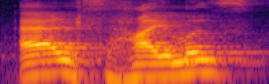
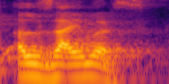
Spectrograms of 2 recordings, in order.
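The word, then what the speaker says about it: Alzheimer's: तो दोस्तों, इसको हमको पढ़ना चाहिए एल्ट्सहाइमर्स, न कि अल्जाइमर्स। तो हम, और डिजीज़ वर्ड DISEASE, डिजीज़ का मतलब है बीमारी। तो एल्ट्सहाइमर्स डिजीज़ ऐसे ही एक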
